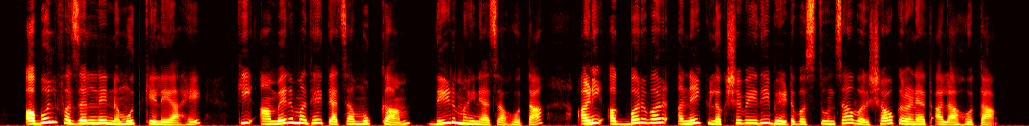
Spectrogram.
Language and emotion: Marathi, neutral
